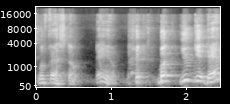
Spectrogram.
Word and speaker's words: Mephisto: It's pronounced Mephisto. All this time I've been saying Mephisto. It's Mephisto.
